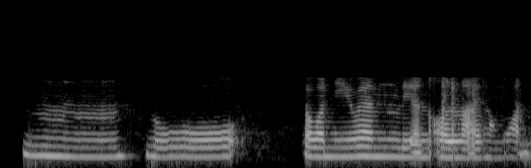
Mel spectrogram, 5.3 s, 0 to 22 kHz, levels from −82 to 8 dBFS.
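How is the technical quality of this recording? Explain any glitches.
Quality is limited: the whole recording has passed through the iLBC codec, and the damage is plainly audible. From start to end, nothing above 3.8 kHz survives. Each 20 ms frame's excitation is coded independently, giving speech a rough, synthetic edge; the coarse detail fits roughly 15 kbps. A spectrogram shows a hard ceiling near 3.8 kHz with empty space above.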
